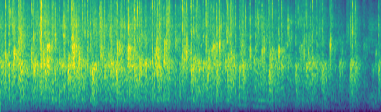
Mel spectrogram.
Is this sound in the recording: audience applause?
yes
